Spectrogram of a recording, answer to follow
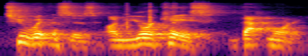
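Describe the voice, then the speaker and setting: A man's voice: mid-range voice, normal speed, darkish tone, a little hiss or hum. Man pressing questions in a roomy courtroom. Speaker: defense attorney. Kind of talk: courtroom cross-examination. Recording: roomy courtroom audio with faint ambience.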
